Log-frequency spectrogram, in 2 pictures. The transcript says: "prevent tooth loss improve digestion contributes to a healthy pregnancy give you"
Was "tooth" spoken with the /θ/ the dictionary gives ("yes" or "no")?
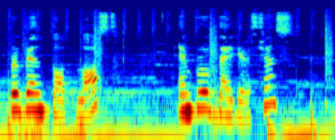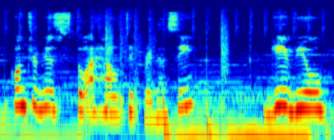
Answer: no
